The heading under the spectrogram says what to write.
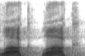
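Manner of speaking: high, loud, frantic calling; frantic shouts. A narrator's reading. You faking fright to confuse him, frantic shouts. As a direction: call out in mock fright. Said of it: "the more desperate your calls become".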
